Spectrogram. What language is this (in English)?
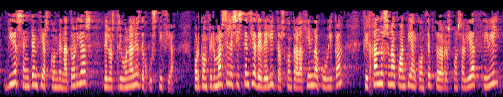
Spanish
